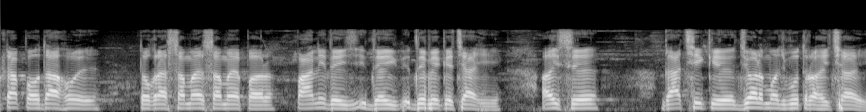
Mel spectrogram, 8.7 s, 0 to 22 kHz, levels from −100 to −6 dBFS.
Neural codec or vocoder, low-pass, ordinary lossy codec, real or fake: none; 7.2 kHz; none; real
